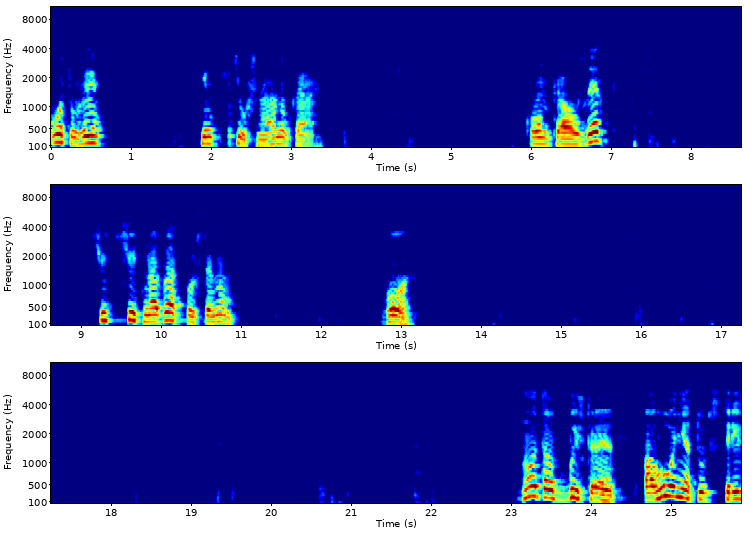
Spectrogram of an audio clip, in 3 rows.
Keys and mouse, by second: 0.4-1.8 middle drag, 4.4 space, 6.8 ctrl+z, 7.6 ctrl+z, 10.4-11.5 drag, 12.1 space, 14.4-16.0 middle drag, 18.5 drag, 19.6-20.8 middle drag, 21.1-21.9 shift+middle drag, 22.1-24.8 middle drag, 25.0-25.4 middle drag.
